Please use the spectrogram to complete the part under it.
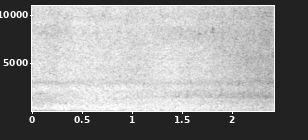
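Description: Ocean surf washes onto a beach during salmon fishing from the shore, a loud continuous rushing roar with some wind, easing slightly toward the end and no voices.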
